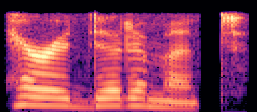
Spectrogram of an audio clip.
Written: hereditament

